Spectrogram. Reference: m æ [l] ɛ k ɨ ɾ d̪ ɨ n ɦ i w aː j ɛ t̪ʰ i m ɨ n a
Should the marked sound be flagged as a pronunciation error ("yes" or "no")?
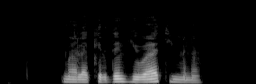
no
